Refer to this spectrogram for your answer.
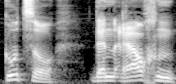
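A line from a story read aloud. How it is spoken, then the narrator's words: Gruff blustering. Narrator (German): polterte er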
